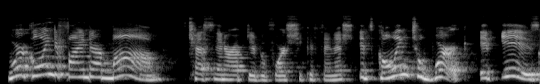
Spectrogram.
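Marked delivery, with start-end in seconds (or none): 0.1-1.7 higher pitched, slow and urgent; shouted. A narrator's reading. Chess shouting at Natalie, slow raised insistence. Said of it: "he really did shout at her". 3.6-5.4 higher, slow raised insistence; shout. A narrator's reading. Chess shouting his certainty at Natalie, raised. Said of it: "he really did shout at her".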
